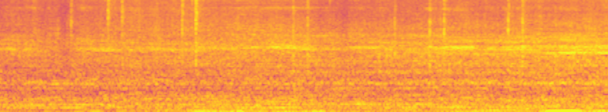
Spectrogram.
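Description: N-scale model electric train running on its track: a low motor hum with scattered light clicks from the wheels on the rails, growing a little louder as the train approaches.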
